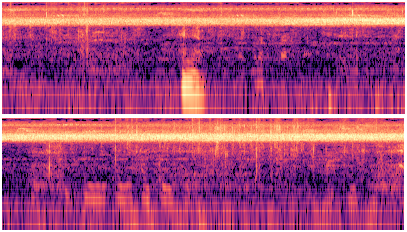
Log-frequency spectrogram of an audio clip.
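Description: Steady high-pitched insect chorus, an unbroken buzzing drone.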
